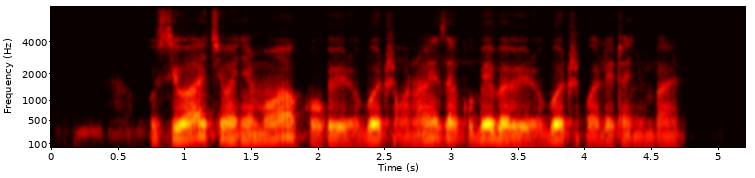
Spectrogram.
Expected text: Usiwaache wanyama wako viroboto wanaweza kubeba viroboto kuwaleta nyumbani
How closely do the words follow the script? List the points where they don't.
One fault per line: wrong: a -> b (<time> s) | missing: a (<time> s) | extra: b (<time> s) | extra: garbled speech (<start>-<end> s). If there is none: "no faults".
no faults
